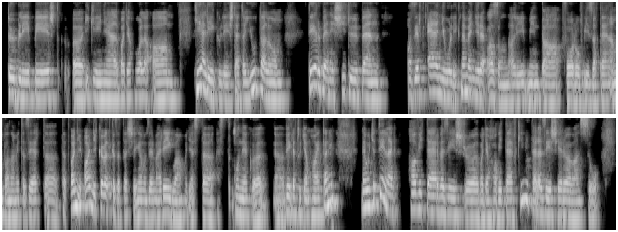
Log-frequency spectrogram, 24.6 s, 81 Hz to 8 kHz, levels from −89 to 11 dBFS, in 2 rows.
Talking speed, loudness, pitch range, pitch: 140 wpm, -17 LUFS, 145-175 Hz, 155 Hz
